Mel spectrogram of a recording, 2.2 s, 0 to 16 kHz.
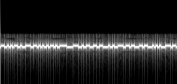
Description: RTTY, about 45.45 baud. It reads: SARDONICALLY
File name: fsk170 / USS-New-Jersey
